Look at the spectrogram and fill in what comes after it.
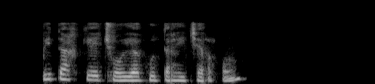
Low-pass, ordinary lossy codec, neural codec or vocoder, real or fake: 7.2 kHz; AAC, 32 kbps; codec, 24 kHz, 6 kbps, HILCodec; fake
